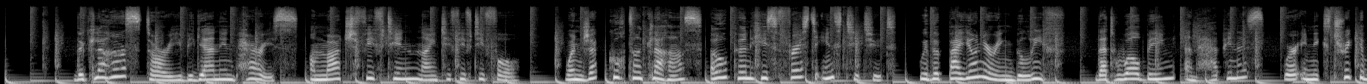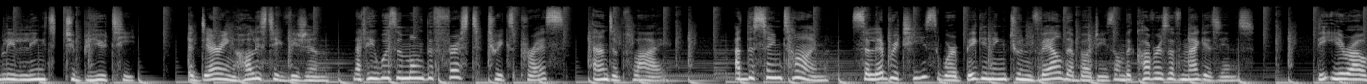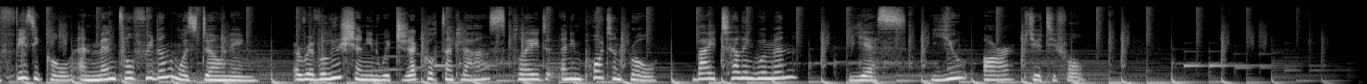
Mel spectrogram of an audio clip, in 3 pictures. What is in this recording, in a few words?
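French, English accent; GoLocalise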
